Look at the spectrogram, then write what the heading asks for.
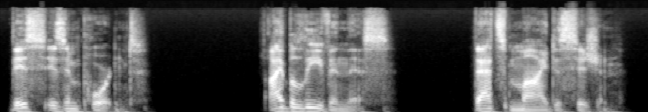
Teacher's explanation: Each time, drop the tone at the end. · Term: downward inflection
